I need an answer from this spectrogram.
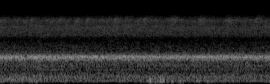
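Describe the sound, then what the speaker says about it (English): Periodical cicadas from the 2013 emergence in Woodbridge, Virginia, drone in a dense, continuous high-pitched buzz that holds steady throughout, with no pauses. "You just see stuff flying everywhere. It's just cicadas."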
